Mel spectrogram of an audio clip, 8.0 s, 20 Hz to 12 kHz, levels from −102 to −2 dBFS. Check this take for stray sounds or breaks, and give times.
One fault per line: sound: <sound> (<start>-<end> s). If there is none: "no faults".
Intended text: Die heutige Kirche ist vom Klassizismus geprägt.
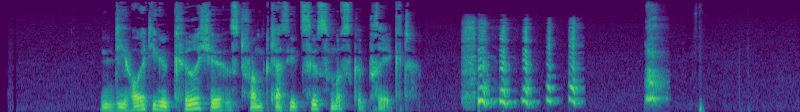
sound: laugh (4.6-5.9 s)
sound: bark (6.4-6.7 s)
